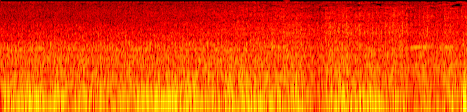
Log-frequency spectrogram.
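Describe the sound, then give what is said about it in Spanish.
City bus engine idling at a bus stop: a steady, loud, low diesel rumble with a broad hiss on top. It holds evenly for the whole stretch, with a brief dip near the end, and no talk. “Estamos en una parada de colectivos. Ahora voy a intentar subir a uno.”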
